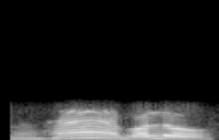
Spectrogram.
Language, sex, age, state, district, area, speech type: Bengali, female, 60+, West Bengal, Purulia, urban, conversation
